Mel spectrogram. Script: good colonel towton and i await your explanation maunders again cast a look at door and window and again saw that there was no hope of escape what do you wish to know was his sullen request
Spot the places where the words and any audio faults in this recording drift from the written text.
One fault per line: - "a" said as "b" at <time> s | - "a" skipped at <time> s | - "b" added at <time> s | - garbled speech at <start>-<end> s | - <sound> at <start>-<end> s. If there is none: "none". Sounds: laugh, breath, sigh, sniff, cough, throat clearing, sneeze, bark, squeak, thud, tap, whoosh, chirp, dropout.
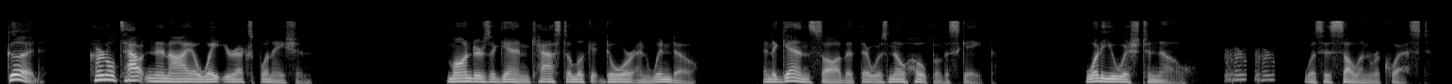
- laugh at 12.2-12.8 s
